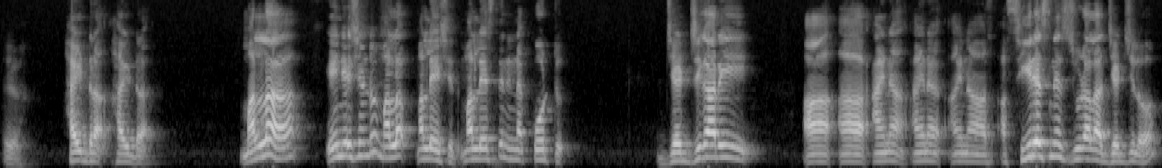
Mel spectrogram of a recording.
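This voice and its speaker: High-voiced man with a Telangana Telugu accent. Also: normal speed, long pauses. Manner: animated storytelling with many restarts and acted quotes. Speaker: journalist commentator. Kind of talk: political news commentary.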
